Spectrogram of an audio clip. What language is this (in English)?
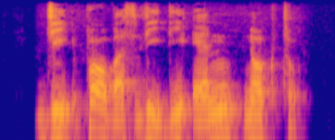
Esperanto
